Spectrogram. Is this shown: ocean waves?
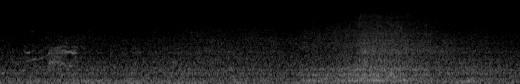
yes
